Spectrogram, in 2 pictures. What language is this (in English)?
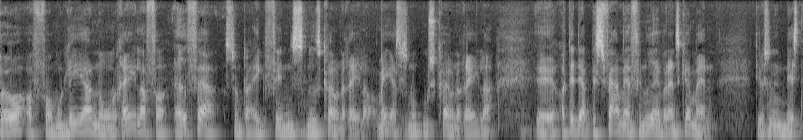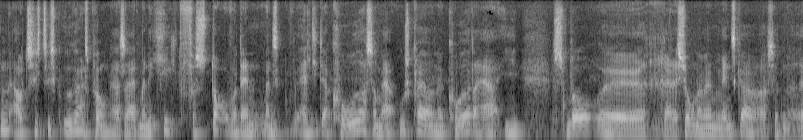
Danish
